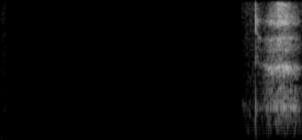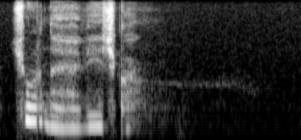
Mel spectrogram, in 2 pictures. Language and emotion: Russian, sad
